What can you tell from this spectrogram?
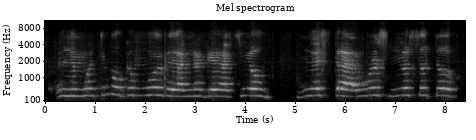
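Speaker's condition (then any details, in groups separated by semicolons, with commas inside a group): Cerebral palsy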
